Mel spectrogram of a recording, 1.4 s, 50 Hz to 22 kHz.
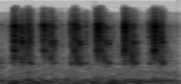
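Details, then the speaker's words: Old PCV valve just pulled from a 6-cylinder 3rd-gen Toyota 4Runner, shaken by hand: light, sharp ticking about five times a second; the check ball moves freely, so the valve still works, but it is being replaced anyway. "It's still making noise. So usually that's all right. That means it's still good if it makes that"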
